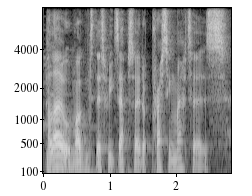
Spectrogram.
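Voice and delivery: lively host welcome; show opener. Acted. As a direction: open the episode like a host. Host opens episode.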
